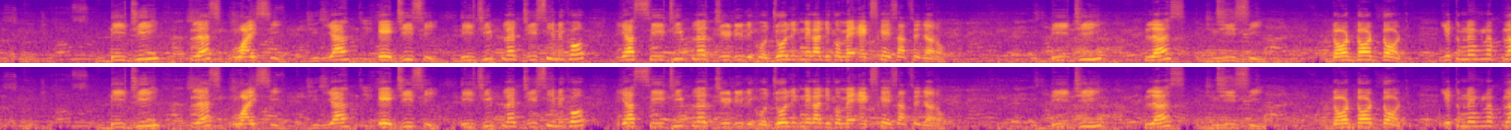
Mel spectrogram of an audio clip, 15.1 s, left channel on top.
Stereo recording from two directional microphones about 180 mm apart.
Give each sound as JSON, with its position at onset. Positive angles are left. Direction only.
{"t": 1.1, "sound": "speech", "side_deg": 60}
{"t": 10.5, "sound": "speech", "side_deg": 55}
